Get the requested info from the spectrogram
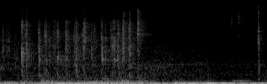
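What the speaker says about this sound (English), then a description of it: "type in the URL" A URL is typed on a computer keyboard, a quick run of close, crisp key clicks with a short pause and a few final taps.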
